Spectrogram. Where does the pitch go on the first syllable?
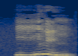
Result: rising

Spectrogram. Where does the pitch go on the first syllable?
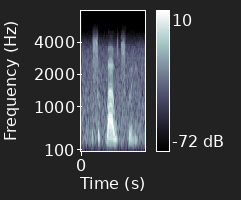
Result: rising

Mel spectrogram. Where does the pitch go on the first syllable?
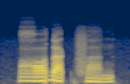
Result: rising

